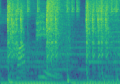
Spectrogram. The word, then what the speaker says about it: Papi: P-A-P-I 发音还是 puppy。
